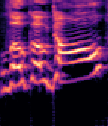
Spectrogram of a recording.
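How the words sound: The name is said the American way.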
